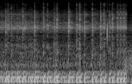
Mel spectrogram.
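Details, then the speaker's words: 2000 Yamaha Virago XV250 with a drilled carb slide and shortened slide spring: revs hang up, then drop abruptly back to idle, an up-and-down hunting idle. Owner suspects fuel filling the slide and releasing; plans to replace the slide with the stock spring. "Alright, so I don't know if you heard that, but it was going up and down for idle. And I believe what's happening is that slide is getting filled with gas and then letting it all back out."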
